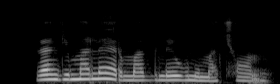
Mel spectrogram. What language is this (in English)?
Luo (Kenya and Tanzania)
